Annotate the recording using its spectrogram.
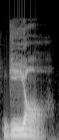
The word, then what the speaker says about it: Guyon: When I first read the autobiographies of John Bunyan and Madame Guyot, properly pronounced Guyon, I was encouraged by the fact that they too had suffered greatly for their faith in Christ.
